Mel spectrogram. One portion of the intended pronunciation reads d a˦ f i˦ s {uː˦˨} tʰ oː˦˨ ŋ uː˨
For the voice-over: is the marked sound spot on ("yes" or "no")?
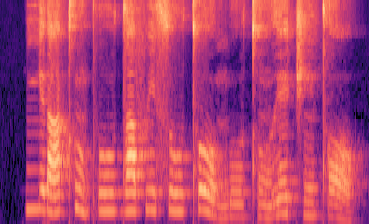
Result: no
